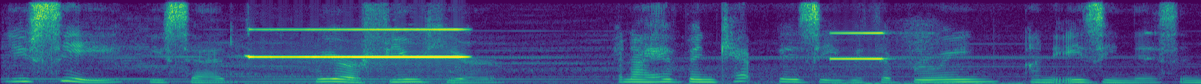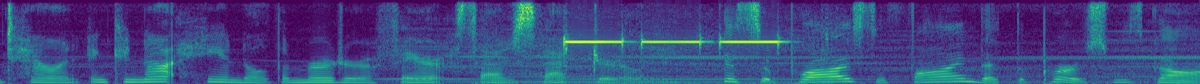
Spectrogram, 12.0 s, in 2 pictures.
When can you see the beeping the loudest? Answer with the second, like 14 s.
2 s.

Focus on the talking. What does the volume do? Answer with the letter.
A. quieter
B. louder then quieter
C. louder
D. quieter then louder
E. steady
E.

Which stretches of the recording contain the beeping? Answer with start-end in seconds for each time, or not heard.
1.2-2.4, 4.2-5.8, 8.3-10.3.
